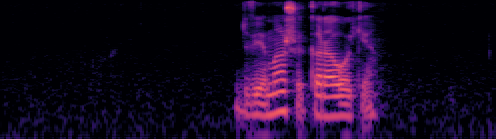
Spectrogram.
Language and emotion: Russian, sad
